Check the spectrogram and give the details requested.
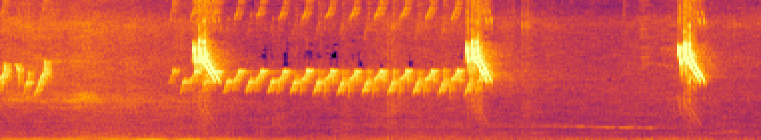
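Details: High 'ngerol' rolling song from a Sunda bush warbler, used as master song for magpie-robins. Brief trilled sawtooth runs are broken by three sharp, squeaky, high notes about two seconds apart, with faint low hum beneath.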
